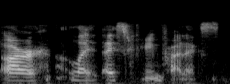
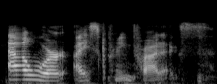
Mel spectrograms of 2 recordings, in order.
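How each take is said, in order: First: The word 'our' is said in reduced form. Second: The word 'our' is said in full form. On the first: "a lot of native speakers are are lazy" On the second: "there's also our"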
